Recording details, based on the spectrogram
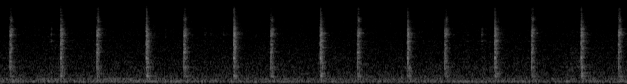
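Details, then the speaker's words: Antique Seikosha wall clock movement after reassembly, during beat adjustment with the crutch wire slightly off-centre: crisp, evenly spaced ticks at about seventy a minute with equal tick and tock spacing. It is running in beat. "Okay, that sounds good, and this crutch wire is actually not exactly in the middle of where the pendulum hangs, so I'm just going to bend that back a little bit this way."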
